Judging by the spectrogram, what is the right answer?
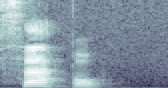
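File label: "SÄPO", Swedish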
